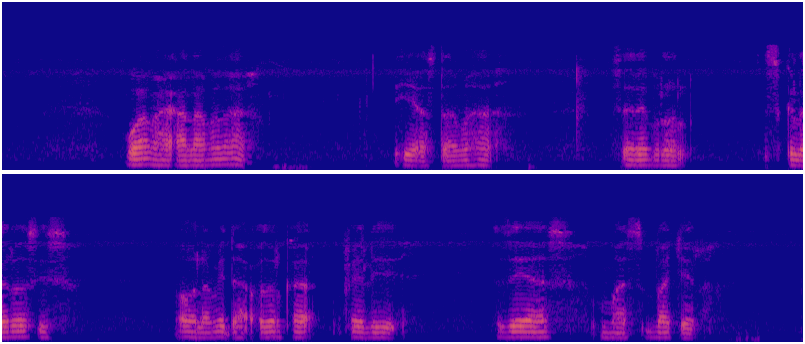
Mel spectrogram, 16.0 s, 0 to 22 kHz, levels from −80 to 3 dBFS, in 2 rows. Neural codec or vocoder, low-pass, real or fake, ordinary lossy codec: vocoder, 44.1 kHz, 128 mel bands every 512 samples, BigVGAN v2; 19.8 kHz; fake; AAC, 24 kbps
